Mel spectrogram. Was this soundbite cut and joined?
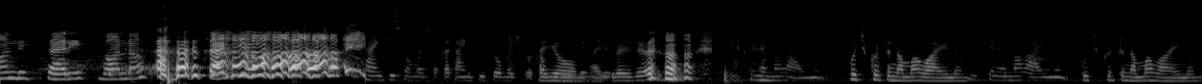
yes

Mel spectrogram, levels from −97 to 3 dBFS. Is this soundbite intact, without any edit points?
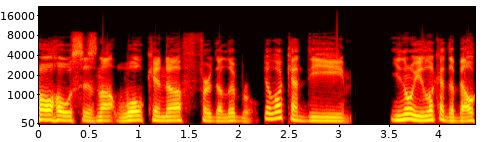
no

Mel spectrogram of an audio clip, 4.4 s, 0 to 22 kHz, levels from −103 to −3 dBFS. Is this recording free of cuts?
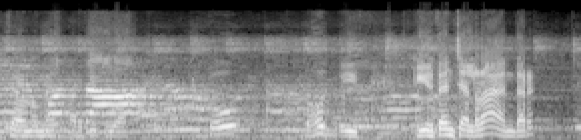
no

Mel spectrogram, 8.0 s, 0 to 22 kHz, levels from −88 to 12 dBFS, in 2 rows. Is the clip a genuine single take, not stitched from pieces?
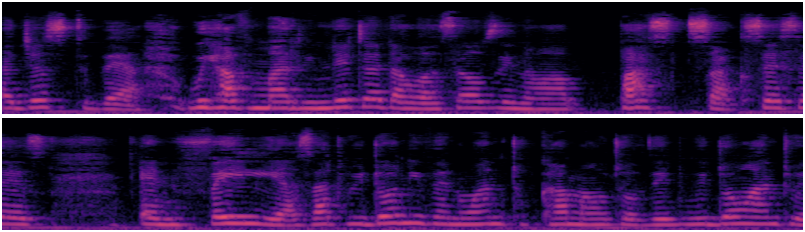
yes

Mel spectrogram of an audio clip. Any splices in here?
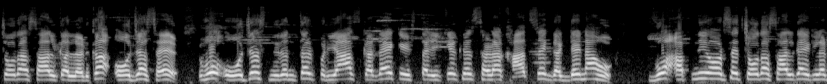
no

